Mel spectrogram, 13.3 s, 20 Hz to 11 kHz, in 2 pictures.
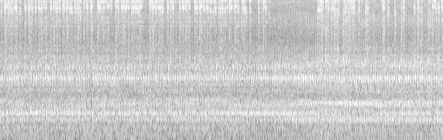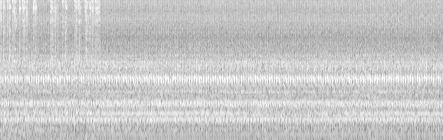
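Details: Chevrolet Cruze, cold start below 0°C: a fast metallic ringing tick at about three per second over a steady idle hum, disappearing after about a minute; no noise at 0°C and above; source undetermined.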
